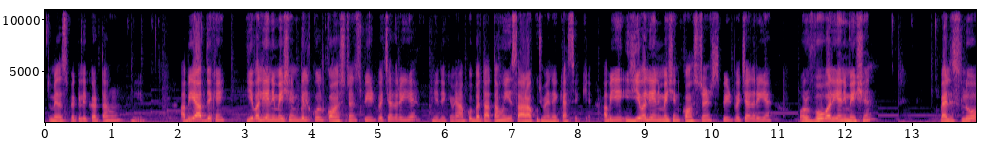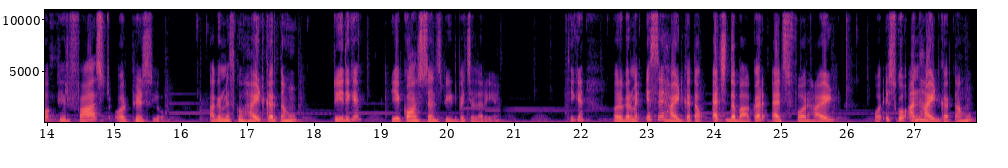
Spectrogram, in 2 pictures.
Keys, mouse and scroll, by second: 0.0 a, 0.6 t, 2.3 space, 4.9 space, 5.4 click, 6.2-6.6 middle drag, 7.6-8.0 middle drag, 8.2 middle click, 8.6 space, 12.2 space, 12.8 click, 13.4 space, 16.4 space, 16.9-17.3 drag, 18.1-18.5 drag, 18.7 space, 21.9 space, 22.2 drag, 22.9 click, 26.0 h, 26.9 click, 27.6 click.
